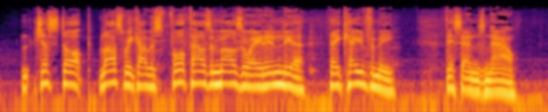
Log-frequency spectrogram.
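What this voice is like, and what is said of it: Performs a convincing put-on accent. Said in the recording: “the accent was very good there.”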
